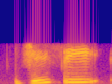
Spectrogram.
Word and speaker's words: Jewcee: And Jewcee is spelled J-E-W, and then C-E-E.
